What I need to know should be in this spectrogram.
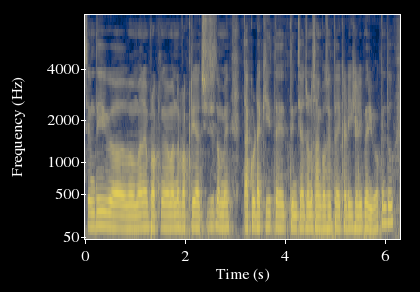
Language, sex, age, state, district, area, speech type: Odia, male, 18-30, Odisha, Kendujhar, urban, spontaneous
